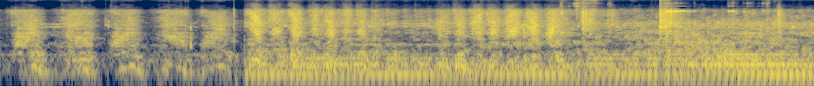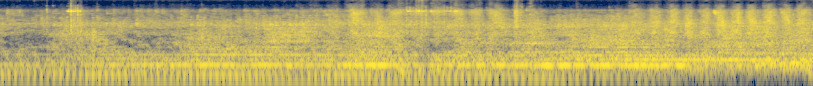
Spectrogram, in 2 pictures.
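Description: Flannel cloth rubbed fast back and forth along a coin-metal chain on a bench to buff it to a shine: separate strokes about two or three a second at first, then from about two and a half seconds in a quicker, unbroken rasping rub. A low steady hum runs under the faster rubbing.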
